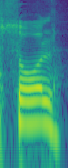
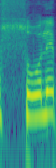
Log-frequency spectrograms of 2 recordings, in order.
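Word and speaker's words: sole: अब पहले मैं भी सोचता था इसको सोले पढ़े, सोले, सोले, लेकिन फिर पता चला लास्ट का ई साइलेंट होता है, और दो कॉन्सोनेंट के बीच में ओ आया है, लास्ट में ई है, तो इसको ओ से पढ़ेंगे तो सोल हो गया ये।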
